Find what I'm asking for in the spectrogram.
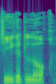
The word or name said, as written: ji'gitlo'q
